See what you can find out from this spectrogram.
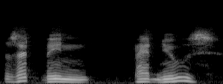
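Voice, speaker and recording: An actor playing a polite, hesitant civilian passenger on a spaceship in a 1950s radio drama. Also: male voice, mid-range voice, slow, lightly acted. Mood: worried. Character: polite, hesitant civilian male passenger exploring alien ruins. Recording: muffled, faintly noisy old radio recording.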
